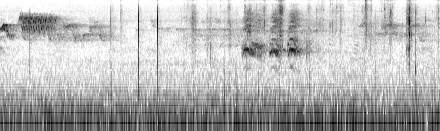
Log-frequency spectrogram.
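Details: A noisy crow in a home courtyard in Virginia on a morning with lower humidity gives harsh, raspy caws, one near the start and a short burst midway, over steady low rumble with scattered clicks.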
